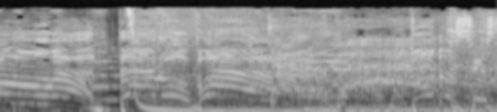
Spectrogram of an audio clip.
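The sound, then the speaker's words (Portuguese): A group of construction workers at a building site shout and yell loudly together during a work break, at a barbecue held there by radio station Tarobá FM. Their overlapping voices rise and fall in a burst of rowdy, energetic cheering that fills the whole short moment. “Tá na hora de dar aquela pausa e soltar o grito.”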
